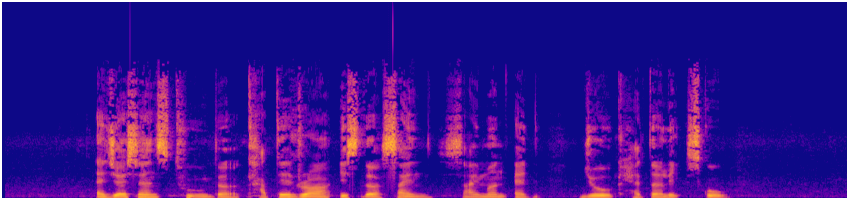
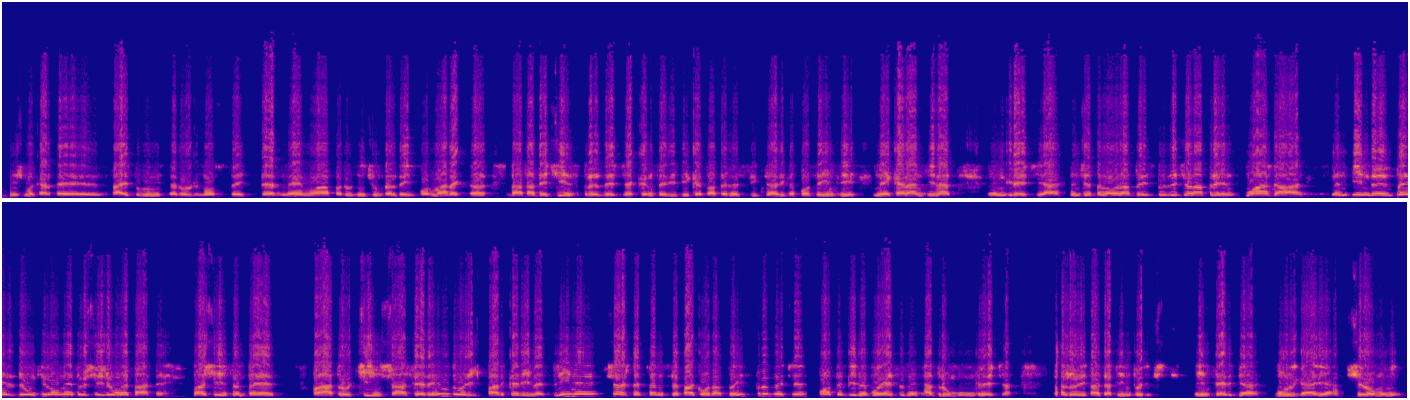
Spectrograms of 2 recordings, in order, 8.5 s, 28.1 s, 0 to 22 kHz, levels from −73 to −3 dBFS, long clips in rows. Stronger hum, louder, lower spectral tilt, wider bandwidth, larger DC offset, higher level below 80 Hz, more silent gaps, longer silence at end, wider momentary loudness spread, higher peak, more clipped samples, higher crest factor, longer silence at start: neither; first, -17 LUFS vs -26 LUFS; first, -2.5 dB/octave vs 0.5 dB/octave; second, 16 kHz vs 18 kHz; neither; first, -52 dBFS vs -82 dBFS; neither; first, 1.2 s vs 0.05 s; first, 13 LU vs 5 LU; first, 0 dBFS vs -8 dBFS; neither; about the same, 20 dB vs 18 dB; first, 0.95 s vs 0.1 s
